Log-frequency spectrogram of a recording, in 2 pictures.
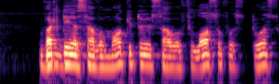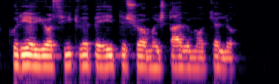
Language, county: Lithuanian, Utena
